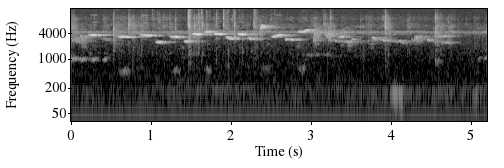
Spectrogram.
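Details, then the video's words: Wild jongkangan song used to stir quiet captive birds into singing: quick, squeaky, high chattering notes in rapid runs, with soft pattering and low clicks behind. "SUARA JONGKANGAN DIALAM BEBAS SANGAT COCOK BUAT PANCINGAN JONGKANGAN ANDA YANG LAGI DIAM"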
